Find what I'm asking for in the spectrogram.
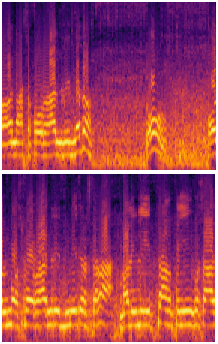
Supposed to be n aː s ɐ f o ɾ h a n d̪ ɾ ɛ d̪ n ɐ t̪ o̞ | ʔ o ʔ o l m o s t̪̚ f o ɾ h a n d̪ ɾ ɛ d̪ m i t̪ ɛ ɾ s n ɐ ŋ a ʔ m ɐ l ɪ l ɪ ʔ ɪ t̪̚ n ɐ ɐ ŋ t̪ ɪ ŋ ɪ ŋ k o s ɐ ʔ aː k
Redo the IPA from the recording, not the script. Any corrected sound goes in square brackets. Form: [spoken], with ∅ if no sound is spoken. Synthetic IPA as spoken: n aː s ɐ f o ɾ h a n d̪ ɾ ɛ d̪ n ɐ t̪ o̞ | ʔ o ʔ o l m o s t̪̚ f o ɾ h a n d̪ ɾ ɛ d̪ m i t̪ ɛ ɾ s n ɐ ŋ a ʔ m ɐ l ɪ l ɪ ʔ ɪ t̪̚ n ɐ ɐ ŋ t̪ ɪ ŋ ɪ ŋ k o s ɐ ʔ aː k

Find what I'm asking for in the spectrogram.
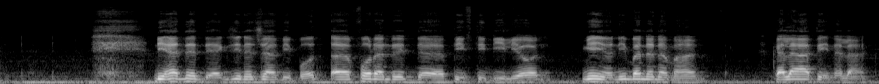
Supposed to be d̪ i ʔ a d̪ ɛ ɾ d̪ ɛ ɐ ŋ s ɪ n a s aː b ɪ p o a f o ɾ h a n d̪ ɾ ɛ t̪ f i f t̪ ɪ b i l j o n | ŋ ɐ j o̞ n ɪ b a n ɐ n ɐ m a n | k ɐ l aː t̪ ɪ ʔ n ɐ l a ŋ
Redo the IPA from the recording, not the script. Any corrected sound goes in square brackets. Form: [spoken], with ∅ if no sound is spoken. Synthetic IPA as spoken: d̪ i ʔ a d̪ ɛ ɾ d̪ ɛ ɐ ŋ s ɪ n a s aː b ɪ p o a f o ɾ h a n d̪ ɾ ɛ [d̪] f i f t̪ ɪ b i l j o n | ŋ ɐ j o̞ n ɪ b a n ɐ n ɐ m a n | k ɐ l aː t̪ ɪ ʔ n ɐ l a ŋ

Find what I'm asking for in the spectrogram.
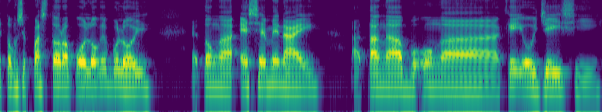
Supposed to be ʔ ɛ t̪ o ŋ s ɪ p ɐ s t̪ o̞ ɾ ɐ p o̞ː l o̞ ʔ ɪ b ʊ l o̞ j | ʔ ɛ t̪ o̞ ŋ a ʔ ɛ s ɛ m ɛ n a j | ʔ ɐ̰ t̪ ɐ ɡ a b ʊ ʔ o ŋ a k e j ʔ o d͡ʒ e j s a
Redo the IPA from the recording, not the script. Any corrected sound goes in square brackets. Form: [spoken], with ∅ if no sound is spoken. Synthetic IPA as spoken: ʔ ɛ t̪ o ŋ s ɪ p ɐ s t̪ o̞ ɾ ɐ p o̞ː l o̞ [k] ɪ b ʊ l o̞ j | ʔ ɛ t̪ o̞ ŋ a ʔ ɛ s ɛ m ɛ n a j | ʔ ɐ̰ t̪ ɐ [ŋ] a b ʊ ʔ o ŋ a k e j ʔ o d͡ʒ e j s [i]

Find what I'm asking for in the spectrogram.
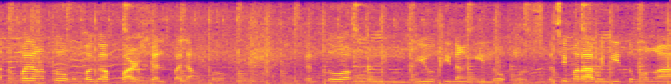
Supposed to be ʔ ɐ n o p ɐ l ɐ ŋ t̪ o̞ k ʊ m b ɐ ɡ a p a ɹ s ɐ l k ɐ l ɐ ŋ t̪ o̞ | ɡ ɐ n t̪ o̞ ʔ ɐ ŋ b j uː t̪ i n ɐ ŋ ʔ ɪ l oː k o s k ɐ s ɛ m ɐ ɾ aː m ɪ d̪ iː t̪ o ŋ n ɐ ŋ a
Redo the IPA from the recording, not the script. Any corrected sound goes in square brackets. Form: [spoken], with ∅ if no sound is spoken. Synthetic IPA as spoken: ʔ ɐ n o p ɐ l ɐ ŋ t̪ o̞ k ʊ m b ɐ ɡ a p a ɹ [ʃ] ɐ l [p] ɐ l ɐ ŋ t̪ o̞ | ɡ ɐ n t̪ o̞ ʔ ɐ ŋ b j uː t̪ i n ɐ ŋ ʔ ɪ l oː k o s k ɐ s ɛ m ɐ ɾ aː m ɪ d̪ iː t̪ o ŋ [m] ɐ ŋ a

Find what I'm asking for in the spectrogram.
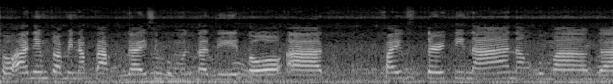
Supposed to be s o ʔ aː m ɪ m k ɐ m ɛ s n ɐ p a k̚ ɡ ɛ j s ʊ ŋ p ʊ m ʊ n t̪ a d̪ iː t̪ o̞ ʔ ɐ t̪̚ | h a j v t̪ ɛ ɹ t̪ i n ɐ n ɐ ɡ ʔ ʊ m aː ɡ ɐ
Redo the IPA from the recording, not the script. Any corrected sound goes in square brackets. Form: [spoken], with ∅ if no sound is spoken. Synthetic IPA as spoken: s o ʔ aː [n] ɪ m k ɐ m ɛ [∅] n ɐ p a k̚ ɡ [a] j s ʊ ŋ p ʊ m ʊ n t̪ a d̪ iː t̪ o̞ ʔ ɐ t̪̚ | [f] a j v t̪ ɛ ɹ t̪ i n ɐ n ɐ [ŋ] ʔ ʊ m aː ɡ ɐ

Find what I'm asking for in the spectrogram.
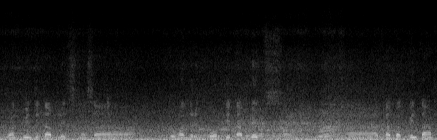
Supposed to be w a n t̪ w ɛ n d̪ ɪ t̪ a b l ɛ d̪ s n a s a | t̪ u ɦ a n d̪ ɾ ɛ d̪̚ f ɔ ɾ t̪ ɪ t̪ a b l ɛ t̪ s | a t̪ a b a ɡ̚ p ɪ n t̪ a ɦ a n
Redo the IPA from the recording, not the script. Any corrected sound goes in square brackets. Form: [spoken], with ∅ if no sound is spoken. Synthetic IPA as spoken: w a n t̪ w ɛ n [t̪] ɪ t̪ a b l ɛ [t̪] s n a s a | t̪ u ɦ a n d̪ ɾ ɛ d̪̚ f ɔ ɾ t̪ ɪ t̪ a b l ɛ t̪ s | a t̪ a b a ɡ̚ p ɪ n t̪ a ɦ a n

